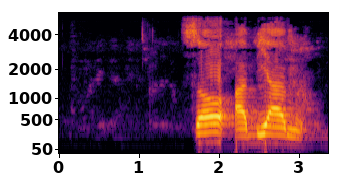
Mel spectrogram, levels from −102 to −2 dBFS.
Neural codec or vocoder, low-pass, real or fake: none; 5.4 kHz; real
